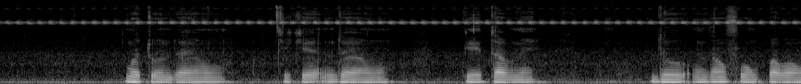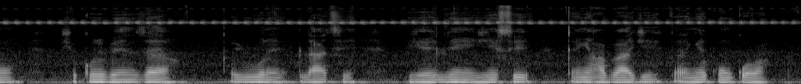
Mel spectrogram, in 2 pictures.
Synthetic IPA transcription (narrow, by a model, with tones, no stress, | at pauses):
ma˦to˨n̩˦dɔ˦ja˦ŋʊ˦t͡ʃɛ˦kɛ˦n̩˦dɔ˦ja˦ŋʊ˦pe˦ta˦bnɨ˦ | do˦n̩˦za˦n˦fo˦m˦k͡pa˦βa˦ŋɔ˦ʃɛ˨kʊ˦ɾɨ˦bɪ˦n̩˦za˦ja˨ka˨juː˦nɨ˨laː˦tʰɪ˦bɪ˨jɛ˨˦lɪ˦˨ji˦sɪ˦ka˨ɲa˦ʔbaː˦ɡɪ˦ka̰˨ɲɛ˦kʊ˦ŋkɔ˦ba˦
